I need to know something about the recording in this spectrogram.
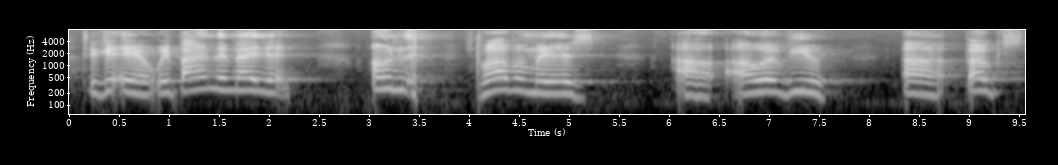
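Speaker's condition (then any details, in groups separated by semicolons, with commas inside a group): Cerebral palsy; born premature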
